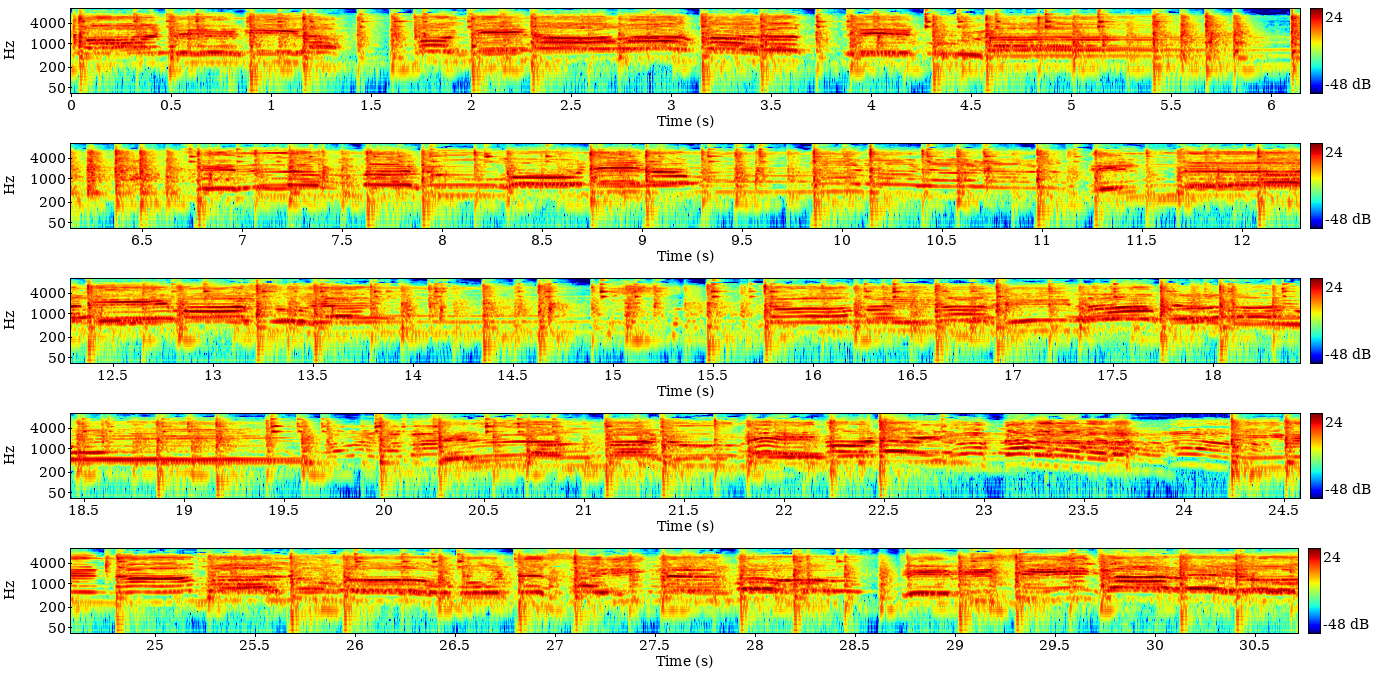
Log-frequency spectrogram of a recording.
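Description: Live Sri Lankan baila music: a hand drum struck with both hands in a quick, steady beat, with voices singing a wavering melody over it. The music thins for a moment about three quarters of the way through, then picks up again.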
